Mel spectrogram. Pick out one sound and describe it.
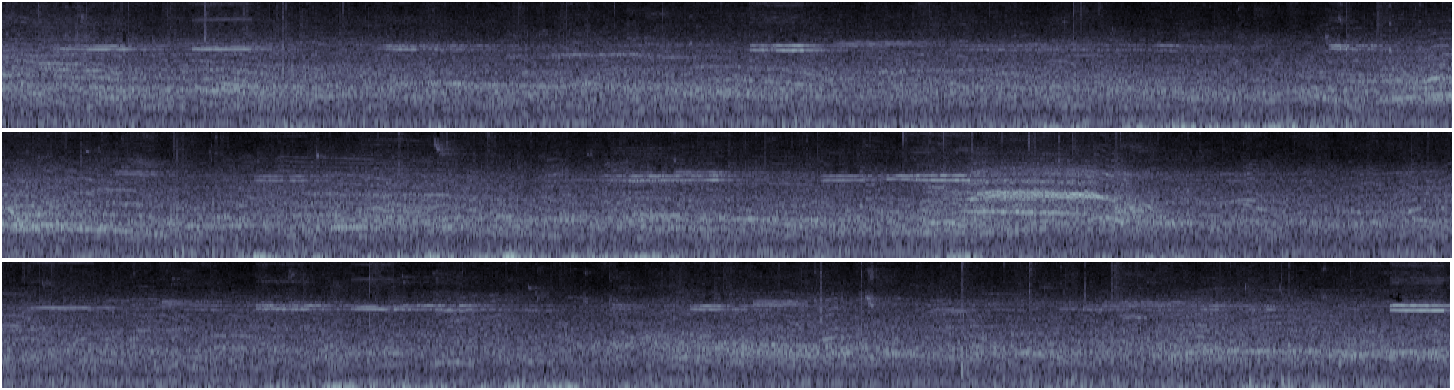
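A large crowd chatters steadily in a big echoing hall.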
